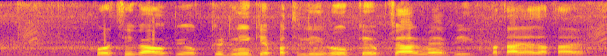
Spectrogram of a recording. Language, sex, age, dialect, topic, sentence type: Hindi, male, 25-30, Kanauji Braj Bhasha, agriculture, statement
